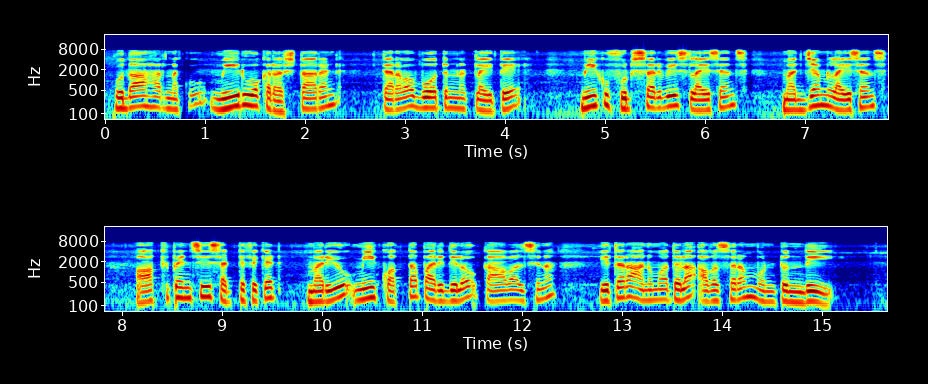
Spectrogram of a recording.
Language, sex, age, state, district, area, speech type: Telugu, male, 18-30, Andhra Pradesh, Palnadu, urban, read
